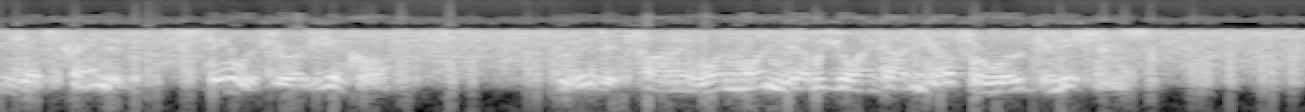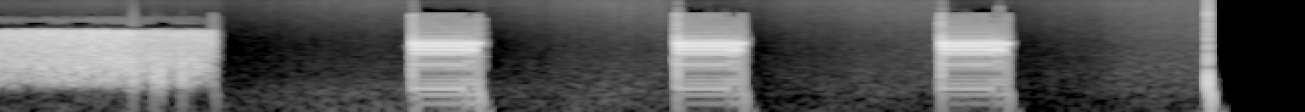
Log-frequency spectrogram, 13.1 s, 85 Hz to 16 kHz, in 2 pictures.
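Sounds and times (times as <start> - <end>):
screeching digital data tones: 8.6 - 9.0, 9.9 - 10.3.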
